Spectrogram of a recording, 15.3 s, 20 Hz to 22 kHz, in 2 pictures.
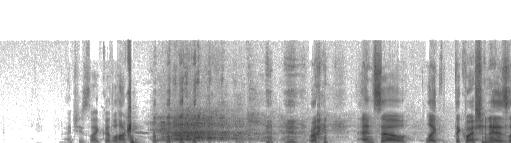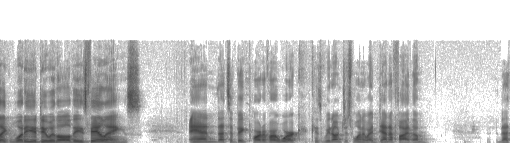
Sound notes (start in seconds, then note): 2.2 audience laughs; 2.2 laughs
